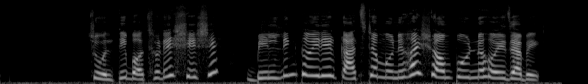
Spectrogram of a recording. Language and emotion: Bengali, happy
